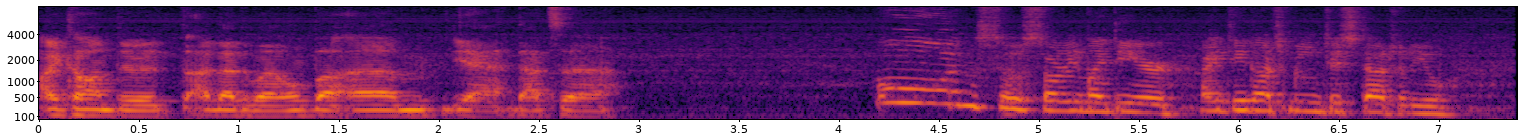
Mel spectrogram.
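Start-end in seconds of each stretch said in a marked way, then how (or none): 4.2-7.1 high-pitched, pushed-up character voice. Trying the voice again for the audience despite a dry throat, high-pitched voice. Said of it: "so this high pitched voice".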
